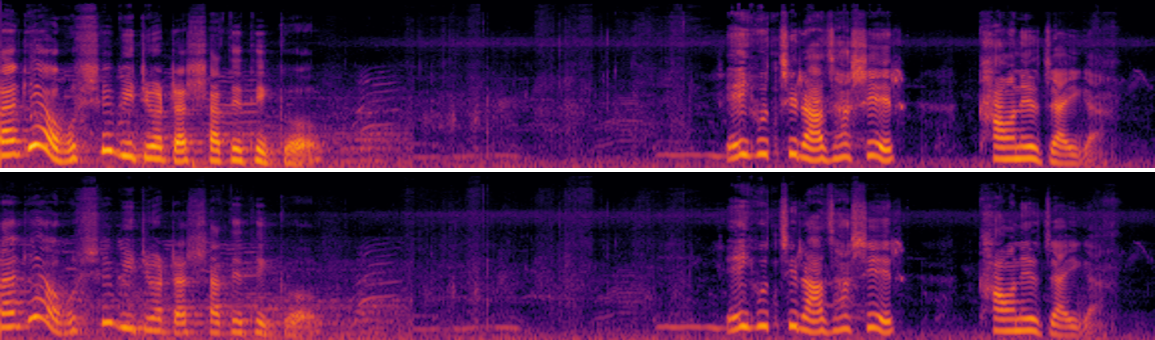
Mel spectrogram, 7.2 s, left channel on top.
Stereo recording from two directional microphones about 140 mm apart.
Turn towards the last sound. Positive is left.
turn(degrees=10)  # may be behind; listen again after turning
